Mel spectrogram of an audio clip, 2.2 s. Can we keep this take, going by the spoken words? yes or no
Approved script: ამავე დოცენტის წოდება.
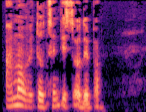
yes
